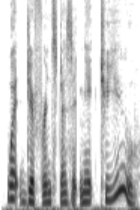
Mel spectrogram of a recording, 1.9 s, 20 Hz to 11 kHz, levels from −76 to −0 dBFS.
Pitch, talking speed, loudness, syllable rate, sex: 180 Hz, 225 wpm, -19 LUFS, 5.9 syllables/s, female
